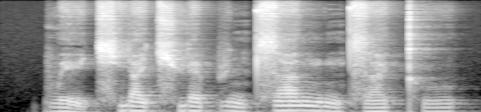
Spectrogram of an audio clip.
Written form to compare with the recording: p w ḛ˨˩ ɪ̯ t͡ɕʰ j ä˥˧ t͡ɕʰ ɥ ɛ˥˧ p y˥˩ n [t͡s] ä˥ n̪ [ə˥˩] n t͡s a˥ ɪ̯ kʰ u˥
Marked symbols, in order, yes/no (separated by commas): yes, yes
